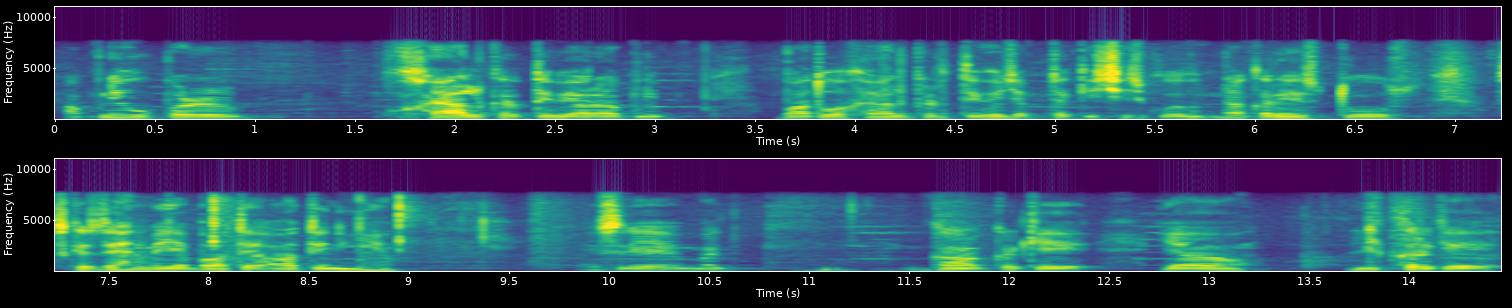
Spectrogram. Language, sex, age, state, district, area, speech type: Urdu, male, 45-60, Bihar, Darbhanga, rural, spontaneous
